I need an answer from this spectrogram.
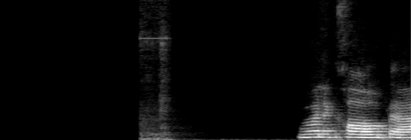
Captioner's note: gavel bangs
